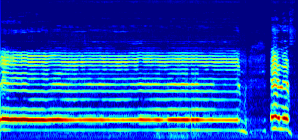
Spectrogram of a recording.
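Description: A man's singing voice holds one long, steady note, then breaks off shortly before the end.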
